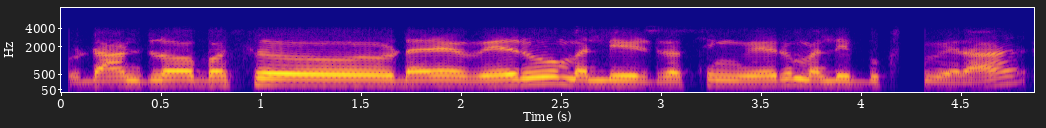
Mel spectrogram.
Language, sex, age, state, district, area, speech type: Telugu, male, 18-30, Andhra Pradesh, Visakhapatnam, rural, conversation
